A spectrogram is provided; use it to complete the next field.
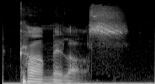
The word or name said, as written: kamelos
